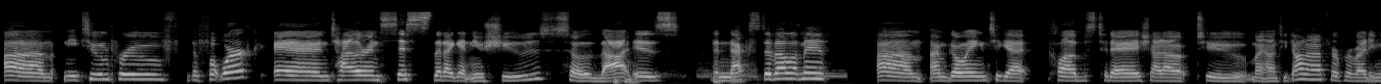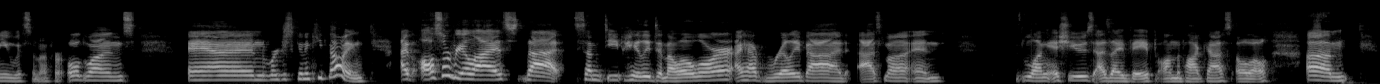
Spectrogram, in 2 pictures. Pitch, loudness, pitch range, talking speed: 190 Hz, -26 LUFS, 165-220 Hz, 160 wpm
